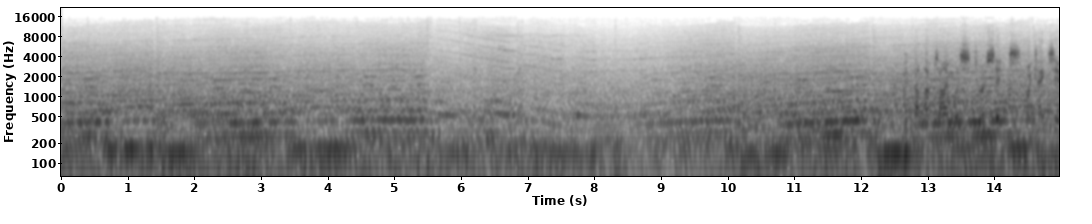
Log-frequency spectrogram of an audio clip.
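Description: A racing car engine roars loudly, its pitch climbing and dropping as it shifts gears.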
